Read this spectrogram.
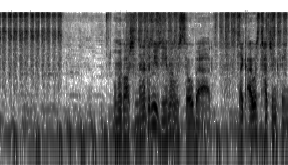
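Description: A nail file rasps back and forth against a fingernail.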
